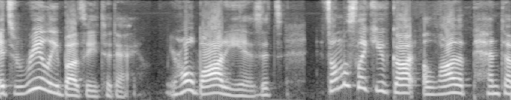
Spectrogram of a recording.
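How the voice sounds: A natural reading voice, nothing more.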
